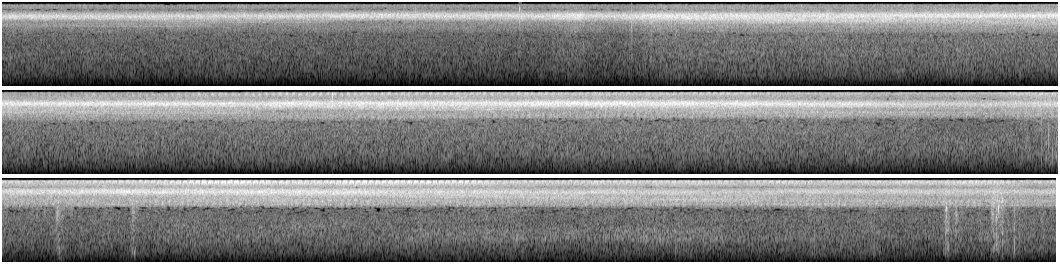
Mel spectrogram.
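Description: A steady, high-pitched chorus of insects, with a few faint clicks about two-thirds of the way through.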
